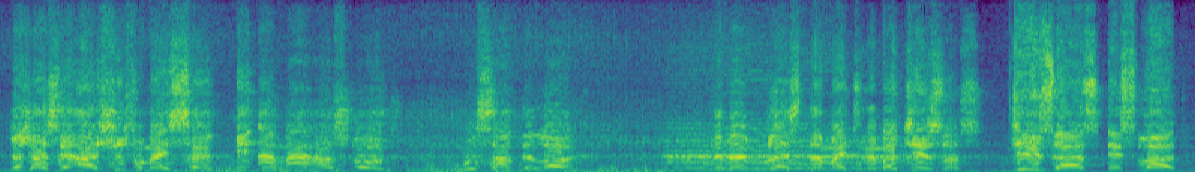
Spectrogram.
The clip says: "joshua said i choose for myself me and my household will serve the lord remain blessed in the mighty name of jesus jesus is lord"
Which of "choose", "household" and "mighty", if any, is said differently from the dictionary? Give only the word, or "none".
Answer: choose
